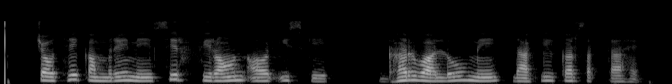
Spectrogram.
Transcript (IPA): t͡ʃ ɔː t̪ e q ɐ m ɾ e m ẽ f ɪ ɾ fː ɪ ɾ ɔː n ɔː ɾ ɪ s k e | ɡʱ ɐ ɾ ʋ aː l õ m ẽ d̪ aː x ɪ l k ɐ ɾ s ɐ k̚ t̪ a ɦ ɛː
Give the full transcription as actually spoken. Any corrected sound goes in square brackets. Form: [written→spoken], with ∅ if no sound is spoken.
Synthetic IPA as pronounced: t͡ʃ ɔː [t̪→t̪ʰ] e [q→k] ɐ m ɾ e m ẽ [f→s] ɪ ɾ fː ɪ ɾ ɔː n ɔː ɾ ɪ s k e | ɡʱ ɐ ɾ ʋ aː l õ m ẽ d̪ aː x ɪ l k ɐ ɾ s ɐ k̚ t̪ a ɦ ɛː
